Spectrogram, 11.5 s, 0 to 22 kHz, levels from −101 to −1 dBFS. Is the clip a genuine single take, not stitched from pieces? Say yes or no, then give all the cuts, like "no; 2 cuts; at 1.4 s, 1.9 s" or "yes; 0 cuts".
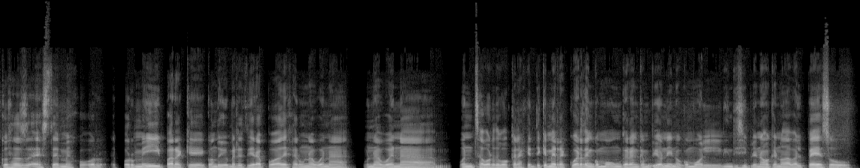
no; 2 cuts; at 4.7 s, 6.0 s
